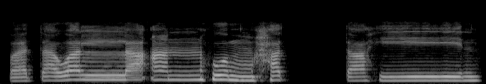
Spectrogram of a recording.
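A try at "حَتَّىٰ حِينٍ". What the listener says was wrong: panjang. Hatta hin, panjang.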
